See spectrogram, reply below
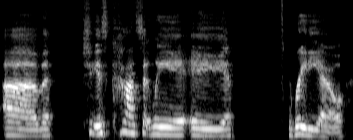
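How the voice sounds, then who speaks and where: A woman's voice: fairly low pitch, extremely slow, sharp tone. A woman with a mild stutter, chatting casually to viewers as the co-host of a writing livestream, with many fillers.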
